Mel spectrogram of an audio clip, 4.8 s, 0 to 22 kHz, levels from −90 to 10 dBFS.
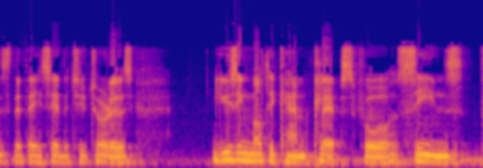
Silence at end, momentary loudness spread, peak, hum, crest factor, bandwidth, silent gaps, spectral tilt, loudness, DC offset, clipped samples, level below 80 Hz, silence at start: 0 s; 7 LU; 0 dBFS; none; 12 dB; 9.6 kHz; none; -5 dB/octave; -13 LUFS; under 0.1%; under 0.1%; -40 dBFS; 0 s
